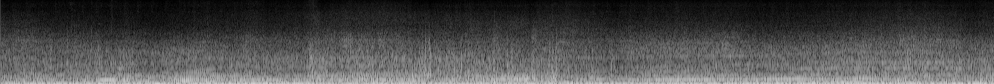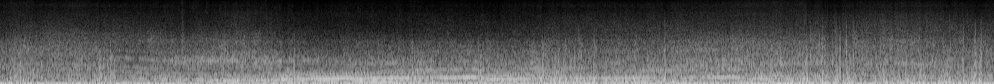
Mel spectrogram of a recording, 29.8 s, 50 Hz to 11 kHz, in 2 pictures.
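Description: In-cabin sound of a BMW M4 Competition's twin-turbo inline-six being driven hard on a race track. The engine note climbs in pitch again and again, falling back between climbs, and eases off for a few seconds about halfway through before climbing twice more. Steady wind and tyre noise runs underneath.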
